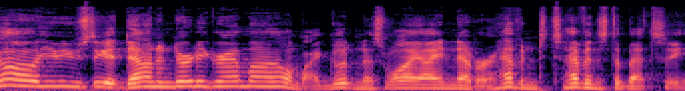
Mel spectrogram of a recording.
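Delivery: corny, awkward, goofy, cringy hammed-up gushing. Retelling the interviewer's next line to grandma: imitating goofy, cringy delivery. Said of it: "And then she's like".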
